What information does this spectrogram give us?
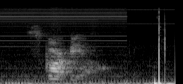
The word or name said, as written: Scorpio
